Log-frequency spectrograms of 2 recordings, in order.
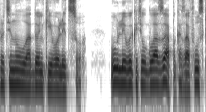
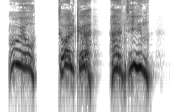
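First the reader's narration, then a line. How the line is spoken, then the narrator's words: Hoarse wheeze. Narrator (Russian): выхрипел Улли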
